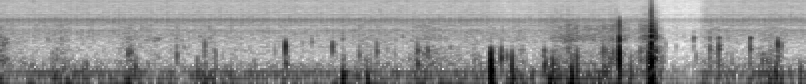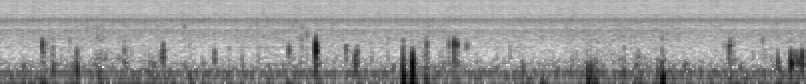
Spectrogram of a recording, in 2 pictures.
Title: Stomach noises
